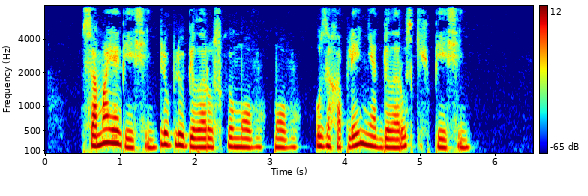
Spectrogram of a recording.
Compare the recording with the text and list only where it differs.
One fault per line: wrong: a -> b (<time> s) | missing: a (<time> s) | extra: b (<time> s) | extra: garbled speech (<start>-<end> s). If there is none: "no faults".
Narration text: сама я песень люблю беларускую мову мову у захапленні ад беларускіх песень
no faults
